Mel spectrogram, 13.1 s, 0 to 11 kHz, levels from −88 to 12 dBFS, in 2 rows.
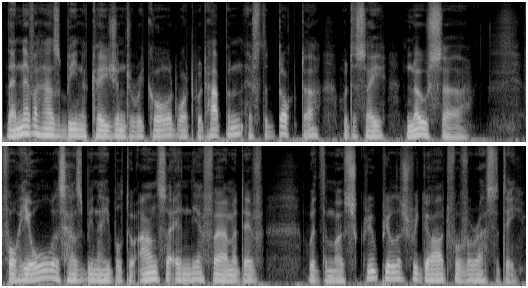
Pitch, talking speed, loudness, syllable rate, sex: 95 Hz, 165 wpm, -20 LUFS, 5.1 syllables/s, male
